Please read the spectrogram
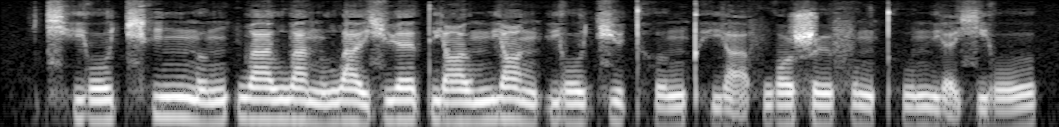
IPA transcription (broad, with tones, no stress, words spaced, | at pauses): t͡ɕʰjo˧˥ʊ̯t͡ɕʰi˥ŋ n̪ɤ˧˥ŋpwä˥lwa˥˧nlwa˥˩ɪ̯ ɕɥɛ˥t̪jɑ˥ʊ̯ mjɑ˥˩ŋ pjo˥ʊ̯t͡ɕy˥˩t̪ʰɤ˧˥ŋpʰjä̰˨˩ fwɔ˥ʂɻ̩˥fʊ˥˩ŋ t̪ʰu˧˥n̪jɛ̰˨˩ ɕjo˧˥ʊ̯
